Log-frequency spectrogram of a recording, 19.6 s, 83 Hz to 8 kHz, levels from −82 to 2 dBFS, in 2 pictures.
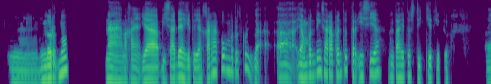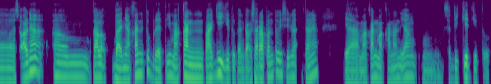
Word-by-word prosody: Mmm, 85 Hz, -2 st, -5 dB
menurutmu? 120 Hz, -, +5 dB, 0.8 s
Nah, 110 Hz, -1 st, +6 dB, 0.2 s
makanya. 100 Hz, 0 st, -1 dB
Ya, 105 Hz, -, +6 dB, 0.3 s
bisa 100 Hz, +2 st, -1 dB
deh, 125 Hz, 0 st, +7 dB
gitu, 110 Hz, 0 st, -3 dB
ya. 105 Hz, -, +1 dB
Karena 160 Hz, -, +3 dB
aku 175 Hz, -, -2 dB
menurutku 170 Hz, +1 st, -4 dB
juga, -, -, -2 dB, 0.4 s
eee, 125 Hz, -1 st, -1 dB
yang 120 Hz, -1 st, +4 dB
penting 140 Hz, +5 st, 0 dB
sarapan 140 Hz, -2 st, +2 dB
tuh 180 Hz, -, -1 dB
terisi 130 Hz, 0 st, -2 dB
ya, -, -, -3 dB, 0.2 s
entah 120 Hz, -1 st, 0 dB
itu 120 Hz, +3 st, -5 dB
sedikit, 120 Hz, 0 st, -5 dB
gitu. 105 Hz, -1 st, -8 dB, 0.8 s
Eee, 100 Hz, 0 st, -2 dB
soalnya, 165 Hz, +7 st, +3 dB, 0.2 s
mmm, 130 Hz, -3 st, -2 dB
kalau 125 Hz, -1 st, +4 dB, 0.2 s
kebanyakan 105 Hz, +6 st, +2 dB
itu -, -, -5 dB
berarti 95 Hz, -1 st, -2 dB, 0.2 s
makan 130 Hz, +4 st, +5 dB, 0.3 s
pagi, 120 Hz, +7 st, +3 dB, 0.2 s
gitu 105 Hz, 0 st, -4 dB
kan. 90 Hz, -, -3 dB
Kalau 95 Hz, -, -1 dB
sarapan 110 Hz, +3 st, +2 dB
tuh 160 Hz, -, -2 dB
isilah 130 Hz, -2 st, -4 dB
istilahnya, 130 Hz, +5 st, -3 dB, 0.6 s
ya, 95 Hz, -, +1 dB, 0.3 s
makan 115 Hz, +8 st, 0 dB
makanan 105 Hz, +1 st, -5 dB
yang, 130 Hz, +1 st, -1 dB, 0.2 s
mmm, 90 Hz, +7 st, -12 dB
sedikit, 105 Hz, +5 st, -3 dB
gitu. 95 Hz, -4 st, -11 dB
120 Hz, 145 wpm, -26 LUFS, 100-130 Hz, 0.8 s, deh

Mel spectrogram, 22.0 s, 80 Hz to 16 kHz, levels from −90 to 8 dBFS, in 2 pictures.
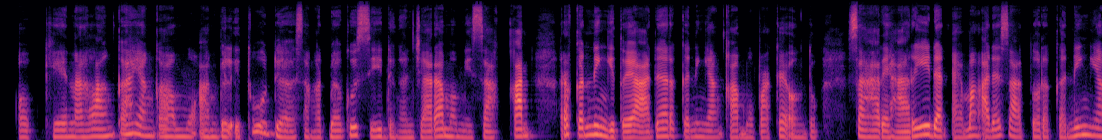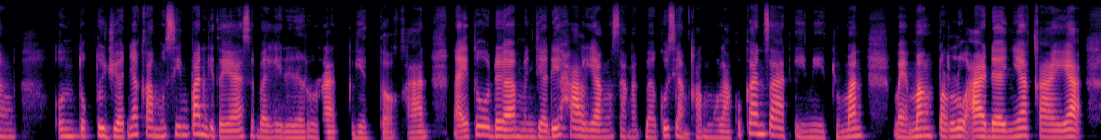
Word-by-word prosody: Oke. 165 Hz, +1 st, -6 dB
Nah 170 Hz, 0 st, 0 dB
langkah 185 Hz, +5 st, 0 dB
yang 215 Hz, -5 st, -1 dB
kamu 180 Hz, -2 st, -3 dB
ambil 170 Hz, 0 st, -2 dB
itu 155 Hz, -, -4 dB
sudah 170 Hz, -9 st, -3 dB
sangat 160 Hz, -2 st, -8 dB
bagus 195 Hz, +6 st, -1 dB
sih 180 Hz, 0 st, -3 dB
dengan 160 Hz, -2 st, -8 dB
cara 175 Hz, +5 st, +2 dB
memisahkan 170 Hz, +2 st, +1 dB, 0.2 s
rekening 215 Hz, 0 st, +2 dB
gitu 155 Hz, -1 st, +1 dB
ya. 160 Hz, -2 st, +7 dB
Ada 185 Hz, +3 st, -1 dB
rekening 170 Hz, 0 st, -6 dB
yang 160 Hz, -, -4 dB
kamu 160 Hz, 0 st, -3 dB
pakai 165 Hz, +3 st, -3 dB
untuk 160 Hz, 0 st, -7 dB, 0.2 s
sehari-hari, 170 Hz, +4 st, +2 dB
dan 175 Hz, -, +4 dB
emang 165 Hz, +6 st, -1 dB
ada 180 Hz, +2 st, +1 dB
satu 175 Hz, -, -3 dB
rekening 205 Hz, -, -3 dB
yang 190 Hz, -3 st, -3 dB, 0.5 s
untuk 190 Hz, +1 st, -4 dB
tujuannya 200 Hz, +3 st, 0 dB
kamu 200 Hz, -1 st, -1 dB
simpan 225 Hz, +3 st, +2 dB
gitu 195 Hz, -5 st, -3 dB
ya 165 Hz, 0 st, +2 dB
sebagai 165 Hz, -4 st, -4 dB
darurat, 155 Hz, -1 st, -1 dB, 0.2 s
gitu 140 Hz, 0 st, -5 dB
kan. 150 Hz, +2 st, -2 dB, 0.2 s
Nah 155 Hz, -, +5 dB
itu 220 Hz, +7 st, +1 dB
sudah 185 Hz, -3 st, +5 dB
menjadi 175 Hz, +1 st, 0 dB
hal 195 Hz, -3 st, +3 dB
yang 170 Hz, -1 st, 0 dB
sangat 170 Hz, -2 st, -7 dB
bagus 175 Hz, +5 st, -3 dB
yang -, -, -3 dB
kamu 160 Hz, -2 st, -7 dB
lakukan 240 Hz, +11 st, 0 dB
saat 205 Hz, -5 st, +2 dB
ini, 160 Hz, 0 st, -7 dB
cuman, 180 Hz, +6 st, +3 dB, 0.3 s
memang 185 Hz, +4 st, +3 dB
perlu 185 Hz, 0 st, +2 dB
adanya 175 Hz, +2 st, +6 dB
kayak, 170 Hz, 0 st, +4 dB
175 Hz, 160 wpm, -25 LUFS, 160-195 Hz, 0.5 s, ya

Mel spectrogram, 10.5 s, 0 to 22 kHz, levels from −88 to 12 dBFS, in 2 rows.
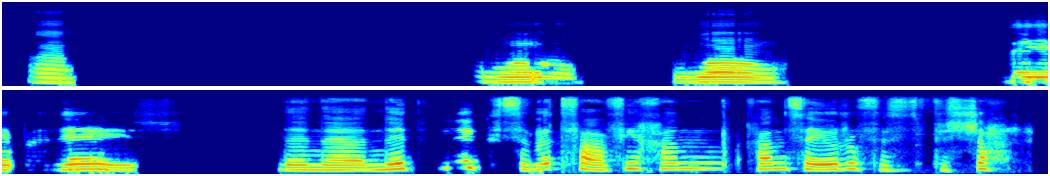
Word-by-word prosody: آه. 200 Hz, -2 st, -4 dB, 2.0 s
wow 220 Hz, -2 st, 0 dB, 0.5 s
!wow! 215 Hz, -2 st, +3 dB, 1.1 s
ده 220 Hz, 0 st, -4 dB
يا 220 Hz, 0 st, +4 dB, 0.2 s
بلاش. 235 Hz, -2 st, +2 dB, 0.5 s
ده 230 Hz, 0 st, 0 dB
أنا 220 Hz, -1 st, +1 dB
Netflix 280 Hz, +1 st, -1 dB
بادفع 250 Hz, -1 st, +2 dB
فيه 275 Hz, +6 st, -2 dB
خم 270 Hz, +1 st, -4 dB
خمسة 260 Hz, 0 st, +1 dB
يورو 245 Hz, +3 st, +4 dB
في 245 Hz, -3 st, -14 dB
الس 205 Hz, -1 st, -12 dB
في -, -, -23 dB
الشهر. 265 Hz, +7 st, -4 dB
225 Hz, 105 wpm, -18 LUFS, 220-260 Hz, 2.0 s, يا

